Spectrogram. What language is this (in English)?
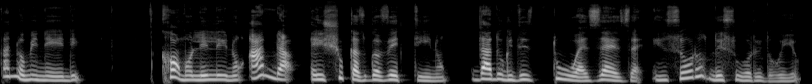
Sardinian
